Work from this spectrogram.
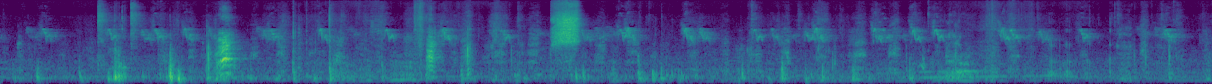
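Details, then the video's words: Playing Siberian Husky producing scattered short huffs and bark-like bursts, one sharp loud yelp early and a harsher blast midway, over steady background chirping of small birds. "Husky play"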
